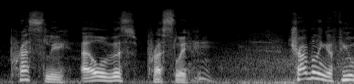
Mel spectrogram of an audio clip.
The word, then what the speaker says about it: Presley: Poland Polish people say not Presley but Presley Elvis Presley never ever say Presley the correct pronunciation here is Presley Elvis Presley traveling a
